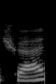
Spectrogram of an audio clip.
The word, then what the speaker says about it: 全: 네, 발음 주의하시고요. 좌이 아니고 全 이렇게 발음하죠.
